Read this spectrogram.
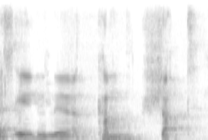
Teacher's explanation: The position of the tongue is central. Okay. It is unrounded. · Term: wedge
